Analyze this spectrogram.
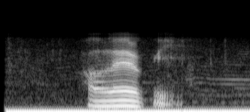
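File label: "allergy", Japanese, male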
